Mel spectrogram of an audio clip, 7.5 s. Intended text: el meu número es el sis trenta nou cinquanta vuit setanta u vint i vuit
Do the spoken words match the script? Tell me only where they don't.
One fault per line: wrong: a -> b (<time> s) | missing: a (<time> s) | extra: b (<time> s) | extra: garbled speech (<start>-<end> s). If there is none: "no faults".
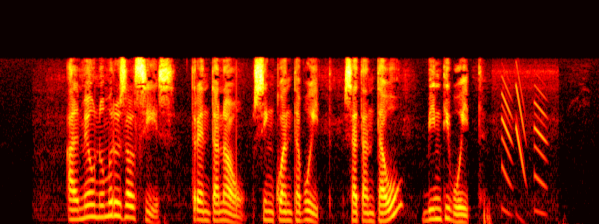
no faults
